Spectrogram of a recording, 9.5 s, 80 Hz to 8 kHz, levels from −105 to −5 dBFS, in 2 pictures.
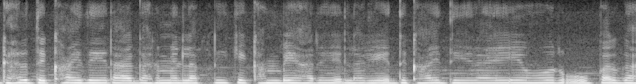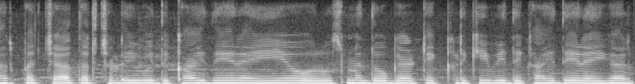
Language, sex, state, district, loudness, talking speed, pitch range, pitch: Kumaoni, female, Uttarakhand, Uttarkashi, -16 LUFS, 245 wpm, 220-230 Hz, 225 Hz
